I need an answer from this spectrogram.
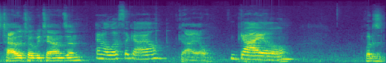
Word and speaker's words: Geil: Oh, did I spell it wrong? Is it I-E? No, it's Geil. Geil, that's what I said.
